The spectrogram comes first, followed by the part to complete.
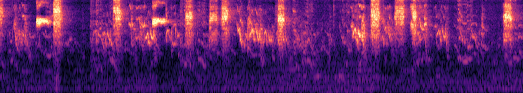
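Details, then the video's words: Chattering breeding pair of pet budgerigars: dense, scratchy high chirps and short whistled squeaks coming in quick succession with few gaps. "Cute Budgies Chirping Sounds | Budgies Breeding Pair"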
